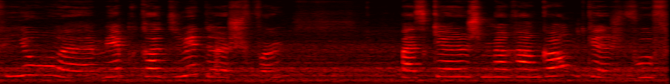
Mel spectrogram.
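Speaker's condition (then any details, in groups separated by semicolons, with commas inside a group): Ataxia; degenerative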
